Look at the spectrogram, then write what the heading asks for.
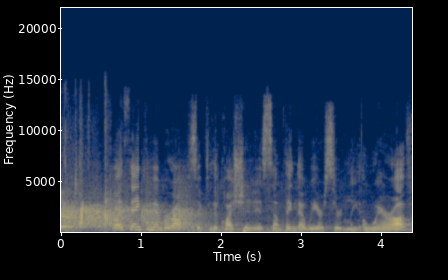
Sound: applause

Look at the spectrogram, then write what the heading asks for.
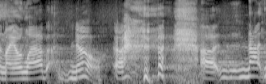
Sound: laughs

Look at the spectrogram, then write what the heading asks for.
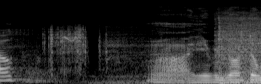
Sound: camera shutter clicks

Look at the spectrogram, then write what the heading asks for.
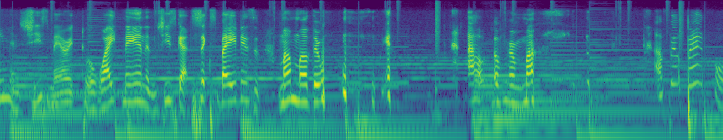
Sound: chuckles

